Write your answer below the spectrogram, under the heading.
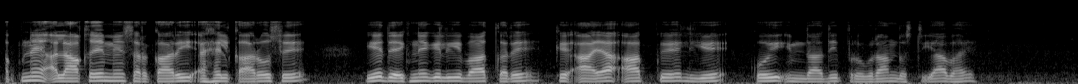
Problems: none marked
